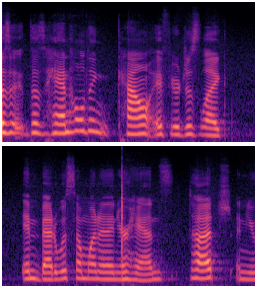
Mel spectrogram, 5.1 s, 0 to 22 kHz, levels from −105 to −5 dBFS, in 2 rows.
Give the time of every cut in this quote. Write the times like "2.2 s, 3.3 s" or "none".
none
